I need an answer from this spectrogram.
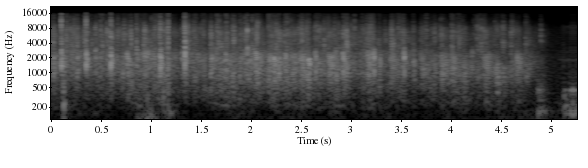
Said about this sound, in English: let's give another round of applause to all of our panelists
